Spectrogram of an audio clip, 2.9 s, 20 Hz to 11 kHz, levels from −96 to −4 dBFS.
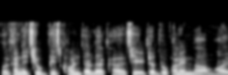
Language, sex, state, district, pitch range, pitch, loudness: Bengali, male, West Bengal, Kolkata, 150-170 Hz, 165 Hz, -17 LUFS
